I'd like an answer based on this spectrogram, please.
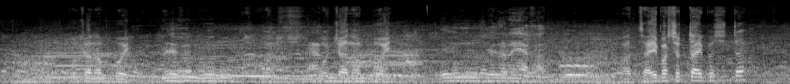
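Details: Sahiwal bull calves at a cattle market serving Dhaka farmers, Bangladesh, 17 October 2025: several low, drawn-out moos rise out of steady human chatter and market noise, with people talking throughout.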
